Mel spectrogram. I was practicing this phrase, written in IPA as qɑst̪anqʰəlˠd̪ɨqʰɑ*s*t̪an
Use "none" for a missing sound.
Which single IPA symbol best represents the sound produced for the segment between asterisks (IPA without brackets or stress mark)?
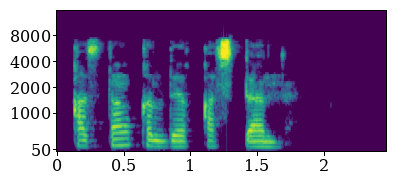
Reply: s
